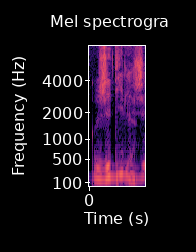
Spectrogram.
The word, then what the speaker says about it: GDELT: Tu prononces ça comment? GDELT.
